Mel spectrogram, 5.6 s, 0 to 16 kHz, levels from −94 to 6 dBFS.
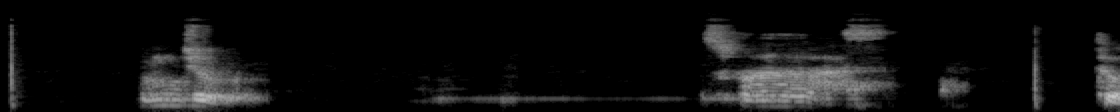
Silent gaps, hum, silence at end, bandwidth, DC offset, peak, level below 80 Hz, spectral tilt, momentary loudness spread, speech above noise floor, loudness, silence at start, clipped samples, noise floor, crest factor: none; none; 0 s; 9 kHz; under 0.1%; -12 dBFS; under -90 dBFS; -2.5 dB/octave; 23 LU; 56 dB; -34 LUFS; 0.7 s; under 0.1%; -89 dBFS; 24 dB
